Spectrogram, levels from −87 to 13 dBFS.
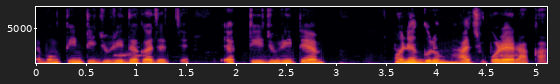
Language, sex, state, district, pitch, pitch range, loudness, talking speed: Bengali, female, Assam, Hailakandi, 210 Hz, 200-225 Hz, -18 LUFS, 130 wpm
